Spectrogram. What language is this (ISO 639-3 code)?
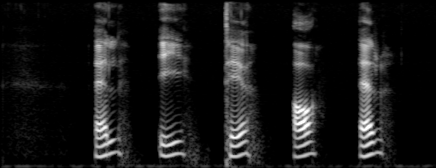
swe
